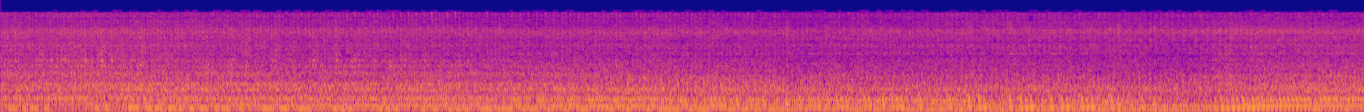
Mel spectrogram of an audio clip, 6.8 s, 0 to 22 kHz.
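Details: Freshly restarted Briggs & Stratton 16HP opposed twin on a Murray tractor, with the missing carb jet fixed and started on full choke: a surging idle that hunts up and down, shifting near the end. Owner says the carb idle screw needs adjusting, as holding it improved running.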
